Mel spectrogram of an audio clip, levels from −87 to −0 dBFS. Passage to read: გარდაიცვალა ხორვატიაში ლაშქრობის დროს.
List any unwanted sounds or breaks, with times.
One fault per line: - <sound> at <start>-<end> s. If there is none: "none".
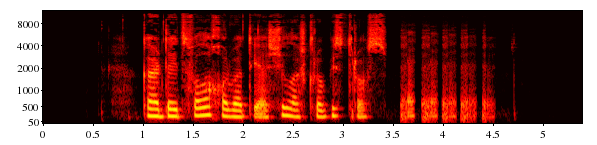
- laugh at 3.6-4.5 s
